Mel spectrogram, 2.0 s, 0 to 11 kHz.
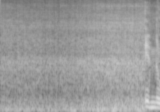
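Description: A BMW R1200GS motorcycle ridden at road speed: a steady low rumble of engine and wind noise on a helmet-mounted microphone. A man's voice starts near the end.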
